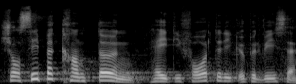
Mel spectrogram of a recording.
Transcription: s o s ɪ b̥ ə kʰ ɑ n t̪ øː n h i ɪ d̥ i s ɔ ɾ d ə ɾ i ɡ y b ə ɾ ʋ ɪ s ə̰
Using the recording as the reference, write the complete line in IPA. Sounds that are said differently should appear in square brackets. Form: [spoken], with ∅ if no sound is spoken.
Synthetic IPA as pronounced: [ʃ] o s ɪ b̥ ə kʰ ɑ n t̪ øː n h [ɛ] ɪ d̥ i [f] ɔ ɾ d ə ɾ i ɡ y b ə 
